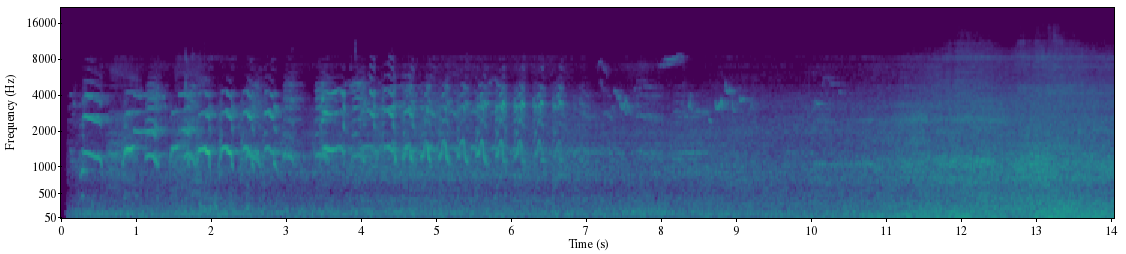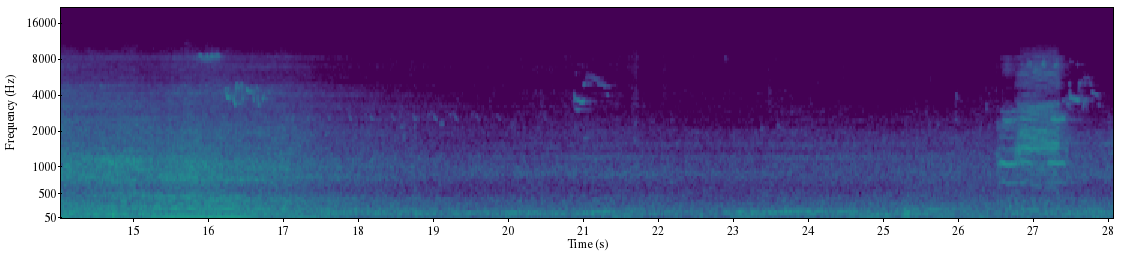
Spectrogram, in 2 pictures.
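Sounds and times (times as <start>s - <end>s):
birds honking: 26.5s - 27.5s.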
